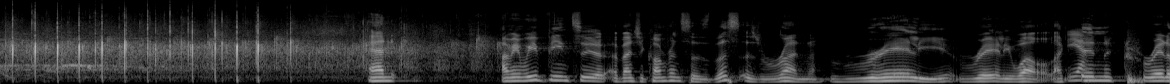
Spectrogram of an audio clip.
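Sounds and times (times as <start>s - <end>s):
audience applauding the sound team at a church conference: 0.0s - 5.4s
speech: 3.7s - 4.1s, 5.0s - 11.6s.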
